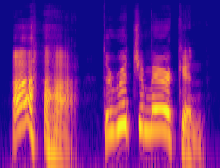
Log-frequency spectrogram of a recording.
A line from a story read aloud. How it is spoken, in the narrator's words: chuckled the artist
